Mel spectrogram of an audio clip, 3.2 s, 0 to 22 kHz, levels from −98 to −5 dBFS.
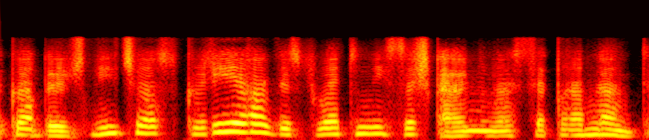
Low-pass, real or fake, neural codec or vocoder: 7.2 kHz; fake; codec, 16 kHz, 0.5 kbps, FreqCodec, smaller model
